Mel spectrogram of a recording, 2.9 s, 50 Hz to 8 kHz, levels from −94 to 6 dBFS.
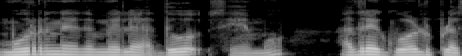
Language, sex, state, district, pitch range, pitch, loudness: Kannada, male, Karnataka, Mysore, 135-150 Hz, 140 Hz, -22 LUFS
